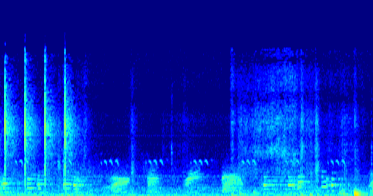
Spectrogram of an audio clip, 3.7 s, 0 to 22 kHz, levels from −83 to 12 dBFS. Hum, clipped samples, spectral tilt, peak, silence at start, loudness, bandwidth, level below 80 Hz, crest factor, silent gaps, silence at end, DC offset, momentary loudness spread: none; under 0.1%; -3 dB/octave; -6 dBFS; 0 s; -35 LUFS; 17 kHz; -52 dBFS; 30 dB; none; 0 s; under 0.1%; 11 LU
